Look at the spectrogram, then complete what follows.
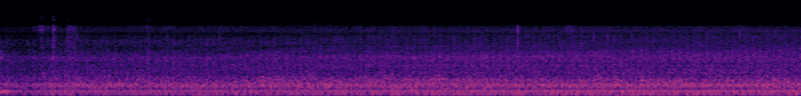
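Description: Conveyor concrete truck's diesel engine running steadily, with a low even hum, while the truck's telescopic belt conveyor extends.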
